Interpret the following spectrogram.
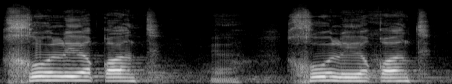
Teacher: kha harus ada getaran ngoroknya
